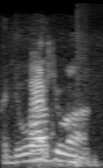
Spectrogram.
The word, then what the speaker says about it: Padua: Padua.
